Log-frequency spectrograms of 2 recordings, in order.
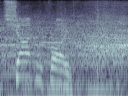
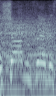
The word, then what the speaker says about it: Schadenfreude: It took me a long time to pronounce the word Schadenfreude. And you still can't do it, is it? Schadenfreude.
